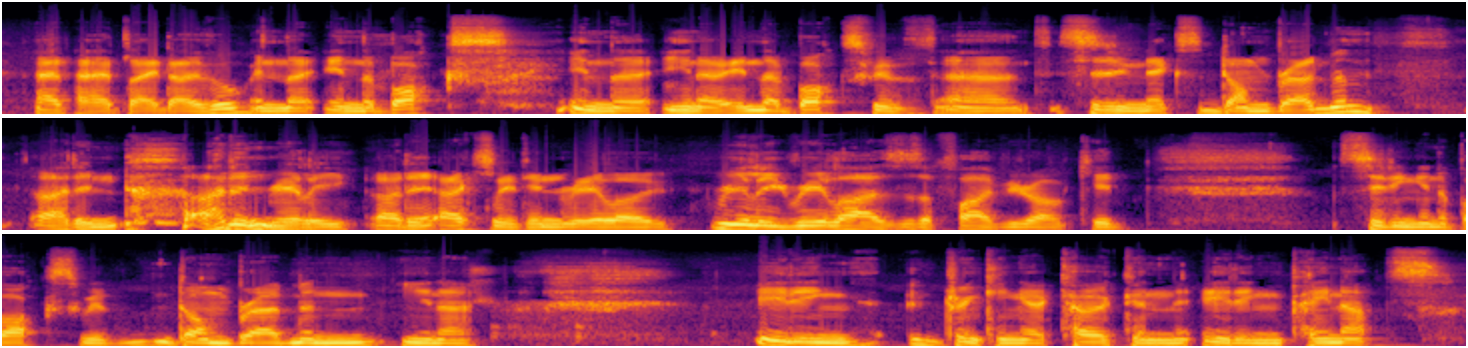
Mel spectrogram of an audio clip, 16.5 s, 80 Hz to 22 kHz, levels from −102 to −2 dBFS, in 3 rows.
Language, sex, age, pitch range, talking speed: English, male, 30-49, 105-120 Hz, 190 wpm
